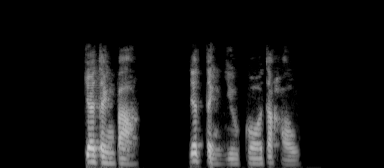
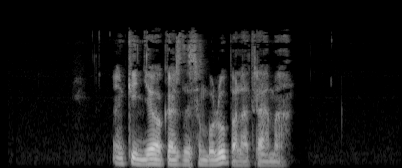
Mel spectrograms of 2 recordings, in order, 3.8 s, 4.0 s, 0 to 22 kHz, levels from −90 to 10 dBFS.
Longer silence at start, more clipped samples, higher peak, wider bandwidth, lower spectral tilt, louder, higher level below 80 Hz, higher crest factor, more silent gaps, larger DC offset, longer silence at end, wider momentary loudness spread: second, 0.85 s vs 1.15 s; neither; about the same, -2 dBFS vs -4 dBFS; second, 7.4 kHz vs 11 kHz; second, -3 dB/octave vs -5 dB/octave; about the same, -22 LUFS vs -22 LUFS; second, -64 dBFS vs -54 dBFS; about the same, 22 dB vs 22 dB; first, 1.44-1.88 s vs none; neither; second, 0.85 s vs 1.15 s; second, 13 LU vs 16 LU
